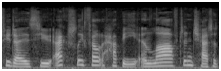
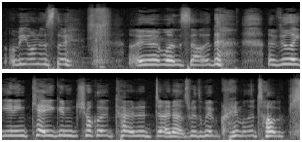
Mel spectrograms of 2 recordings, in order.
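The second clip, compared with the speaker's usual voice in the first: higher, teary, sniffly confession; tearful sniffling; 6 semitones higher, 4 dB louder than usual. A narrator's reading. Yin sniffling to Ida about wanting cake. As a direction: sniffle through a craving. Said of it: "you sniffed".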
